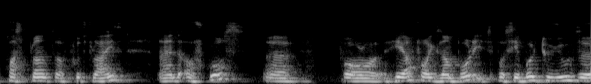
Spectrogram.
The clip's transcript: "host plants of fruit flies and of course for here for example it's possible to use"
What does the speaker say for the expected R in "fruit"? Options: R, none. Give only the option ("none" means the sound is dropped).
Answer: none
